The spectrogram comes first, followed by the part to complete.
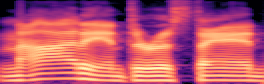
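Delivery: cartoon character voice. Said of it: "somebody doing a Squidward impression".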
